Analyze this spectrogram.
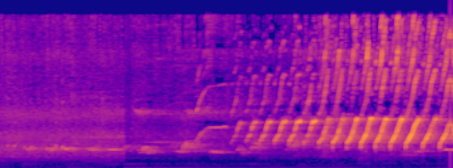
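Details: Canary tutoring song meant to prompt silent canaries to sing: quiet faint notes at first, then a rapid rhythmic series of bright whistled chirps building in loudness, about three per second, with a low hum beneath.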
